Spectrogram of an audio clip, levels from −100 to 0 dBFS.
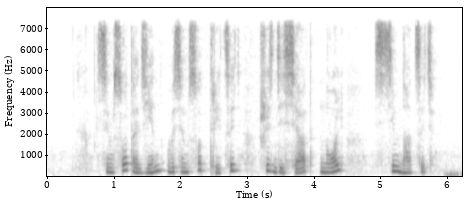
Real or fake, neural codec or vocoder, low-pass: real; none; 7.2 kHz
